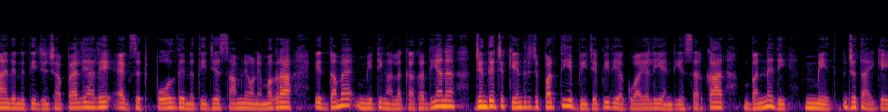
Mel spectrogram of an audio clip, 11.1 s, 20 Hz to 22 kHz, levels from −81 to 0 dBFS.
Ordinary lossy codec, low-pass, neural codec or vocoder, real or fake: none; 7.2 kHz; none; real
